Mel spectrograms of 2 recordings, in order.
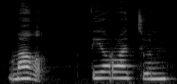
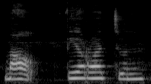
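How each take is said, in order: Both takes have the same delivery.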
